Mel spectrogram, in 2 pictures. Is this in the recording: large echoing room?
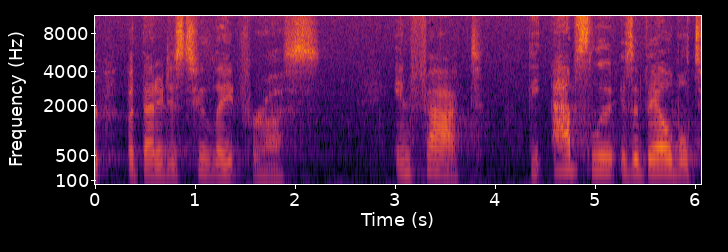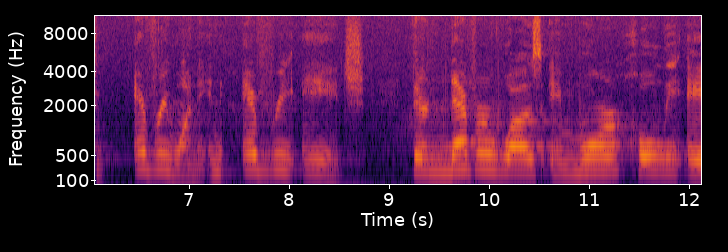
yes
